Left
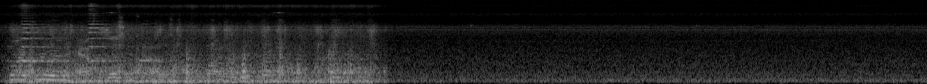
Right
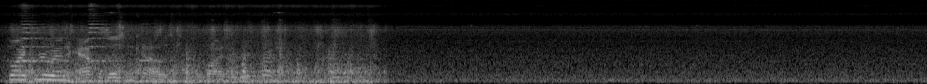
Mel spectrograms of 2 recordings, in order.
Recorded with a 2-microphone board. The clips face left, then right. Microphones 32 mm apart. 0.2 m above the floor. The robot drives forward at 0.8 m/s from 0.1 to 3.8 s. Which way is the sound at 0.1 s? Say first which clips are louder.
Right 4 dB; 30° right (ahead or behind).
